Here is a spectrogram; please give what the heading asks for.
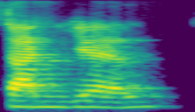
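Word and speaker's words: דניאל: carefully to me so in Hebrew it's pronounced Danielle and it means God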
